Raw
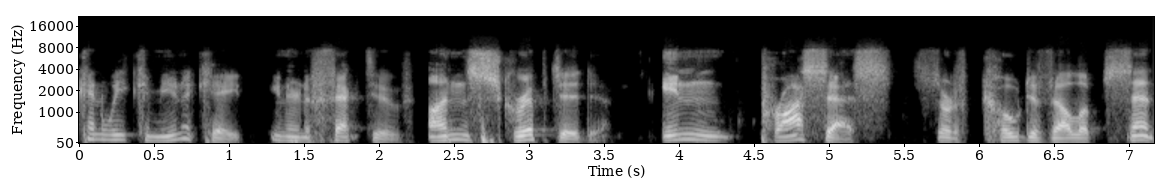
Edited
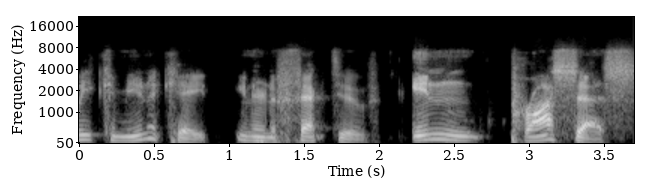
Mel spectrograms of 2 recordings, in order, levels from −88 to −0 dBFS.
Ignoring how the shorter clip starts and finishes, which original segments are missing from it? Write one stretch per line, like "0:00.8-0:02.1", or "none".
0:02.3-0:03.7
